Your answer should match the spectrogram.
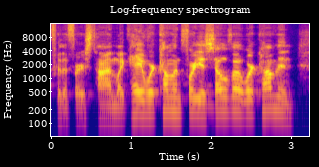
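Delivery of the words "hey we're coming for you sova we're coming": excited, loud, pitched-up shouting. Retelling calling to a teammate over the mic, imitating own past scream. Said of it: "I just screamed in the mic".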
